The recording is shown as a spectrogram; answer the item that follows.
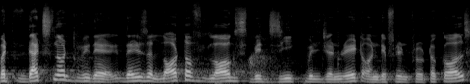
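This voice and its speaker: At a fairly high pitch, a man talks with an Indian accent. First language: Hindi. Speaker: conference speaker. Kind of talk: conference talk.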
